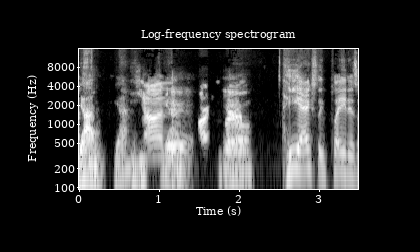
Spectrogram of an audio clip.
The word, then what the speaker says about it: Jann: I think it's pronounced John or Jann. Jann.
